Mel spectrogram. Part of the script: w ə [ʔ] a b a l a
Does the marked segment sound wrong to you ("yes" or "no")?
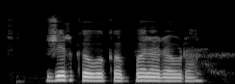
yes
